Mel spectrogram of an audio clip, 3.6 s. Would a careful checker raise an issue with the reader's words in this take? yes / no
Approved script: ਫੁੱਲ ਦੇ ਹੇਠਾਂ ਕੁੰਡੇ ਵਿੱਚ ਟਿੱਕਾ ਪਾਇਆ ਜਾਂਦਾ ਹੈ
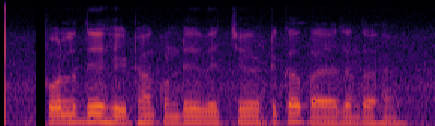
no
